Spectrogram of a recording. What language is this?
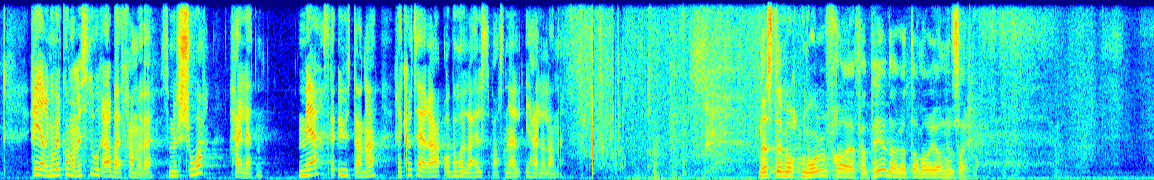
Norwegian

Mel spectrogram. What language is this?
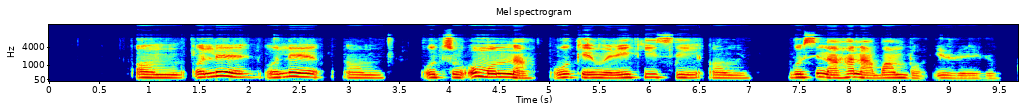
Igbo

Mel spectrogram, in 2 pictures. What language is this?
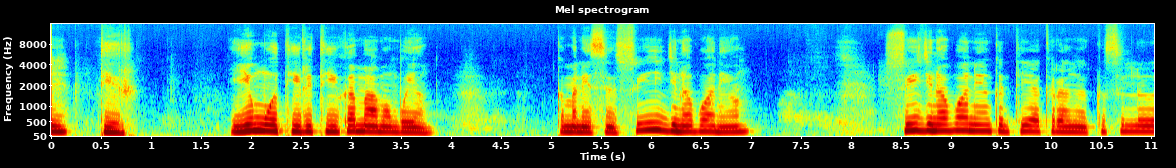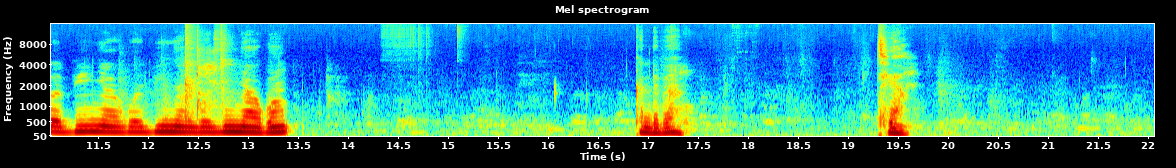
Dijim-Bwilim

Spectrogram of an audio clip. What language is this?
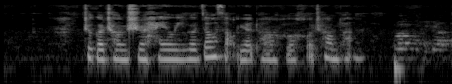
Chinese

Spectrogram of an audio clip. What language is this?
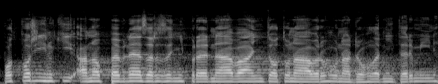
Czech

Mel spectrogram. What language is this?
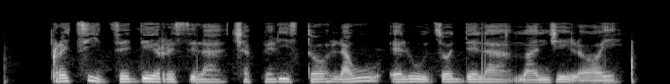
Esperanto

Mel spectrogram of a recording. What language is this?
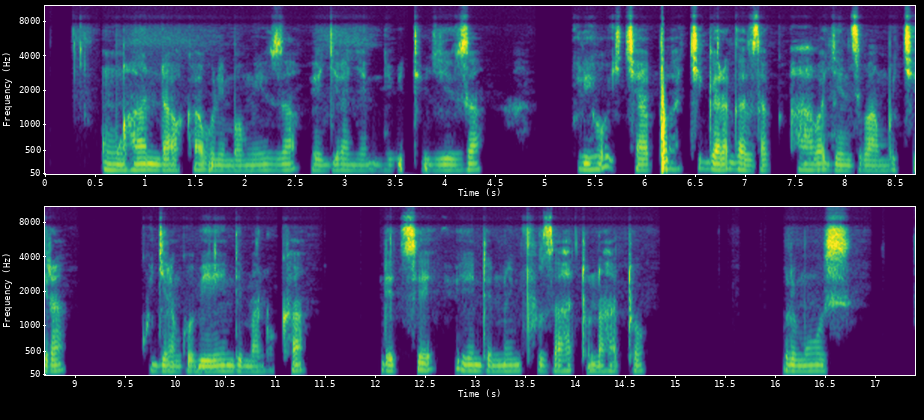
Kinyarwanda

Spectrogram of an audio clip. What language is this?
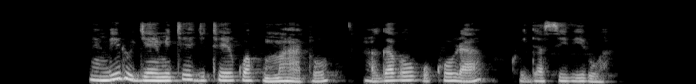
Ganda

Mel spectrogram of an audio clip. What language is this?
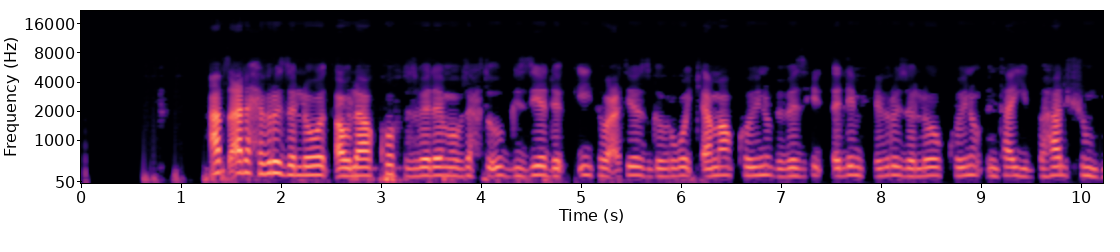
Tigrinya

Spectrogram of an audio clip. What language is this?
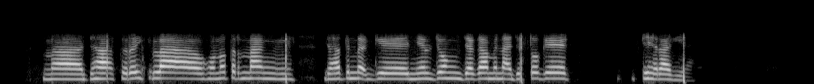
Santali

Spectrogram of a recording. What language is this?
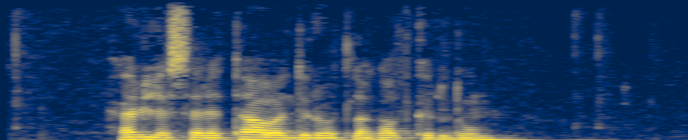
Central Kurdish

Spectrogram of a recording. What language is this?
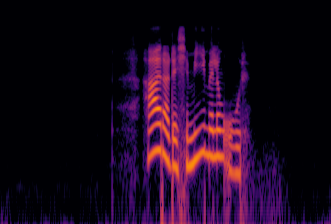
Norwegian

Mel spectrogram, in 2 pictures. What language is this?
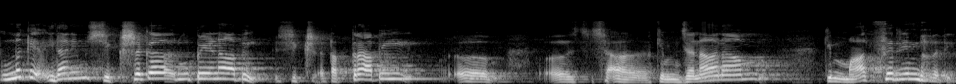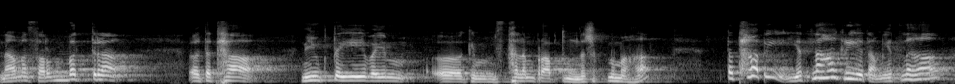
Sanskrit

